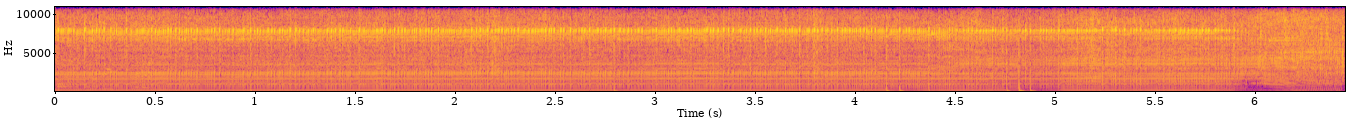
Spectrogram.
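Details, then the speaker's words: 1999 Traxxas T-Maxx Pro 15 nitro RC truck: a high screaming engine holds pitch, then suddenly dies. Unburned fuel leaks at the front crankcase bearing, an air leak explaining the surging and stalling. "there's a drop of fuel leaking from the bottom of where the front bearing is on the crank case over there that is literally unburned fuel directly from the bottom of the crank case well that explains the situation that explains why it seems to speed up a"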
